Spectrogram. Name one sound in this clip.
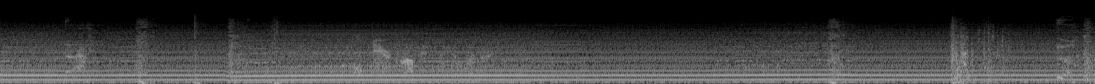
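A motorbike engine hums steadily as it rides along.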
